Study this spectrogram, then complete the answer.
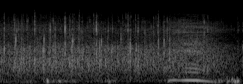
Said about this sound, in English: I know. We clap because it's like, that's cool, but what does he mean?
